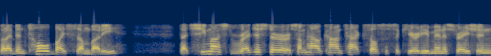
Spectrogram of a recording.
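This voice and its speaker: A normal speaking voice from a man, medium in pitch, at a moderate pace, with very even loudness and ordinary pitch variation. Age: 60s. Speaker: caller. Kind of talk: phone-in question.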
